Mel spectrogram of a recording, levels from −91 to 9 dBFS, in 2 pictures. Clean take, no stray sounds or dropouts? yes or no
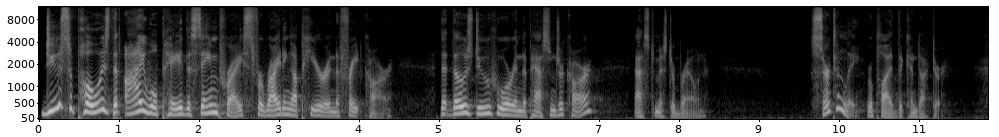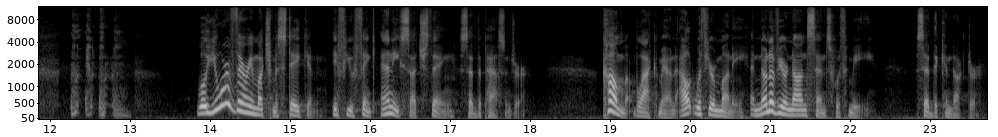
no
